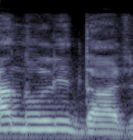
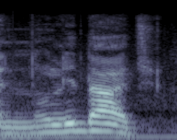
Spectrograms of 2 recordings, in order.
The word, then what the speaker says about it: nulidade: eu quero a minha an nulidade não pera aí você já tá errado na pronúncia é nulidade só que esses casais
